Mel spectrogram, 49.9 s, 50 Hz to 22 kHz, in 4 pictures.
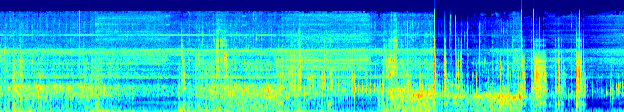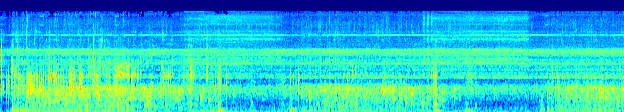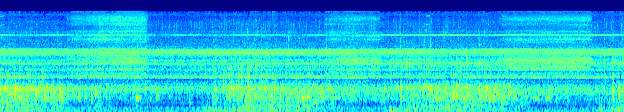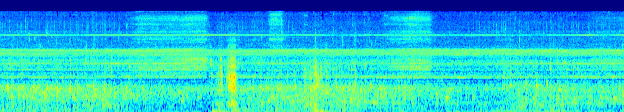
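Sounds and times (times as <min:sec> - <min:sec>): underwater gurgling bubbles: 0:00.0 - 0:22.2, 0:23.1 - 0:49.9.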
